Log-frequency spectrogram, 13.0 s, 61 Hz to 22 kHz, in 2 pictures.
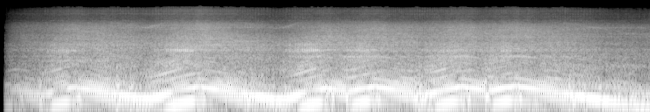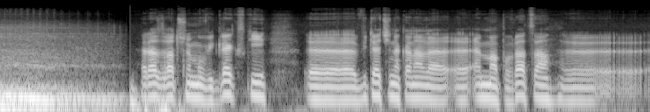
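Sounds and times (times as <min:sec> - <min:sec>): motorcycle engine revving: 0:00.1 - 0:07.9.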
